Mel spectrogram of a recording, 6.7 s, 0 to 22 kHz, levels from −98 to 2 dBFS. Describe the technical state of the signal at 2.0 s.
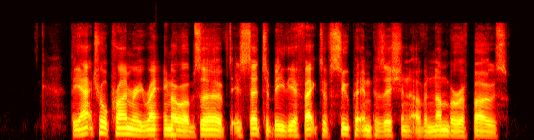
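At 2.0 s the speech sits inside a call audio freeze from 1.93 to 2.07 s, just after "actual primary". Delayed packets likely emptied the jitter buffer. About 110 ms of fading filler buzz or hiss was inserted. The speech then resumes with nothing lost.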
